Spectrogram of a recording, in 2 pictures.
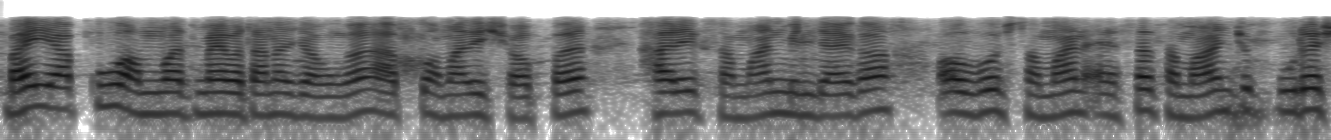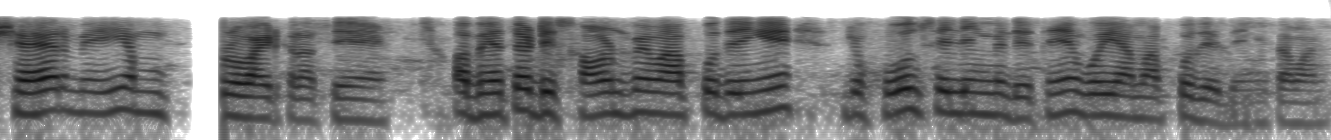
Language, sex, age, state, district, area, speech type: Urdu, male, 60+, Uttar Pradesh, Shahjahanpur, rural, conversation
